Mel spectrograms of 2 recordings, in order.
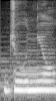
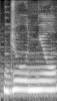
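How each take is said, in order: Both takes have the same delivery.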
